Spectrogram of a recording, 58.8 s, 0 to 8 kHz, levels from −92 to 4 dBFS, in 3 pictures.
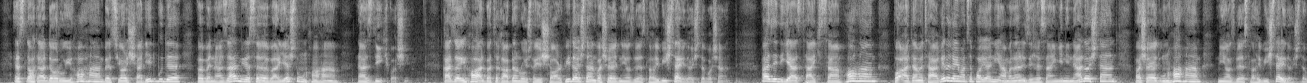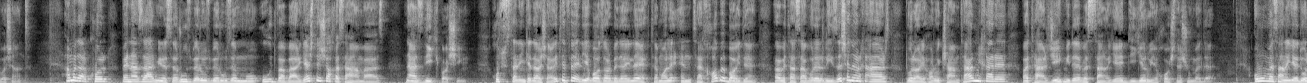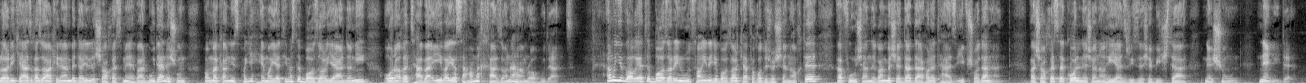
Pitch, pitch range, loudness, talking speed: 130 Hz, 115-165 Hz, -12 LUFS, 170 wpm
